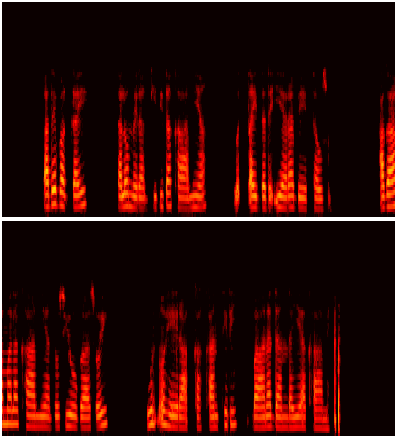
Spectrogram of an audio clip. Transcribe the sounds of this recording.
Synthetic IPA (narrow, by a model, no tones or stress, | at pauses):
t̪ʼɐd̪ɛbɐɡːɐj | t̪ɐlɔmɛɾɐɡɪd̪ɪd̪ɐkʰaːmɪja | wɔt̪ʼːɐjd̪ːɐd̪ɛ̰ʔɪjaɾɐbe̞ːt̪ːɐwʊsʊ | hɐɡaːmɐlɐkʰaːmɪjad̪ɔsɪjo̞ːɡaːsɔj | ɡʊnʔɔ̰ɦe̞ːɾaːkːɐkʰɐnt̪ːɪd̪ɪ | baːnɐd̪ɐnd̪ɐjɪjakʰaːmɛ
